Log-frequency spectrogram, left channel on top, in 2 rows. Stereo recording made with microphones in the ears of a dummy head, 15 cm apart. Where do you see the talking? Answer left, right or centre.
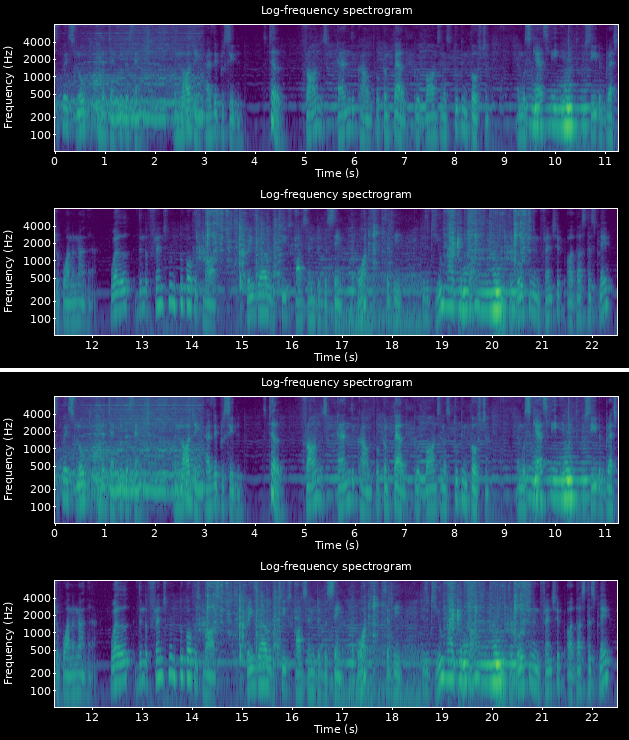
right.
